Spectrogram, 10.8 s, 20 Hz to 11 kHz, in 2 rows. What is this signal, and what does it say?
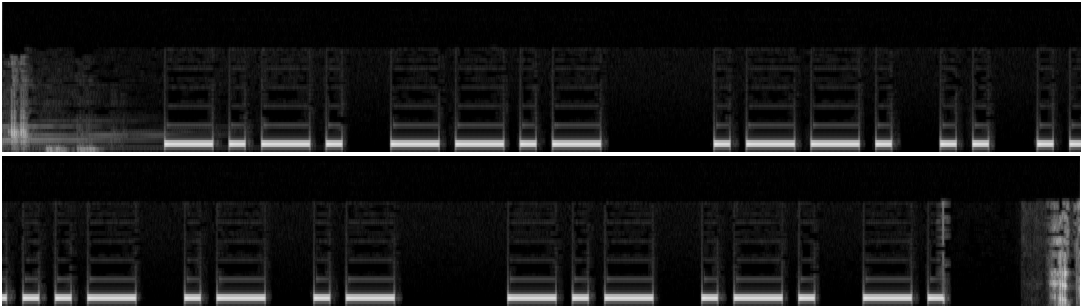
Morse code, heard as a keyed tone, about 15 wpm, 680 Hz. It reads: CQ PI4AA KRN
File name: pi4aa / PI4AA Uitzending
